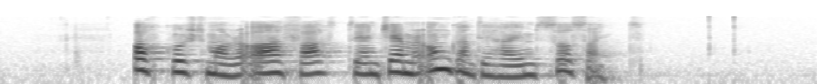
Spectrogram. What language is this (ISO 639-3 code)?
fao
